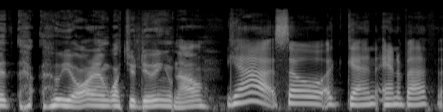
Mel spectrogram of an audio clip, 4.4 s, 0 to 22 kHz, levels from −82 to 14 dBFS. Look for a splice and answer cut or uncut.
cut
